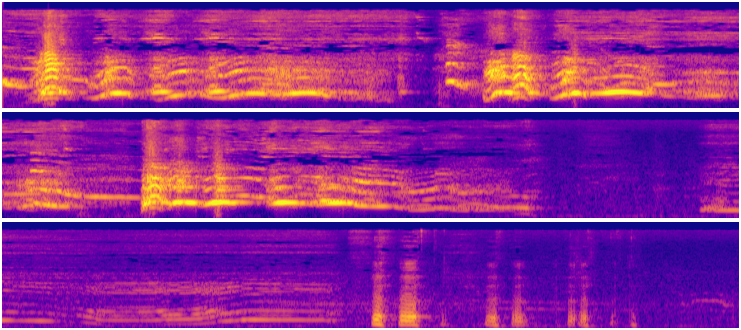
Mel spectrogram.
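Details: Two Siberian Huskies sing together in repeated wavering howls, three bursts of overlapping voices about two seconds each, then a quieter, lower sliding howl and a few short yips near the end.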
